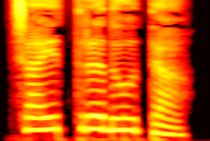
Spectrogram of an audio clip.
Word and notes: ಚೈತ್ರದೂತಿ: caitra dūti

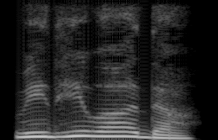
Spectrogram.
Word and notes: ವಿದ್ವತ್ತು: vidvattu

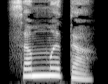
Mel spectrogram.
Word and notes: ಸಮ್ಮತ: sammata

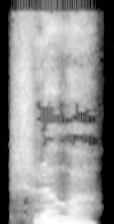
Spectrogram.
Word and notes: ಸುರ್ವು: kannada

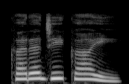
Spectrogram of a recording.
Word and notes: ಕರ್ಜಿಕಾಯಿ: karjikāyi

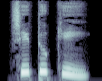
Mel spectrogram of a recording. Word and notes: ಚಿಟುಕೀ: ciṭukī

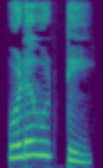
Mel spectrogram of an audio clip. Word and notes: ಒಡವುಟ್ಟು: Kannada

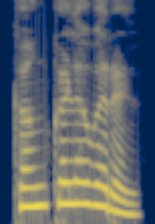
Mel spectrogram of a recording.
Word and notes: ಕಂಕಳವರಳ್: kaŋkaḷavaraḷ

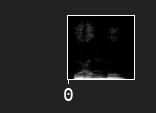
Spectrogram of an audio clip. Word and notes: ಉರುಂಬು: urumbu

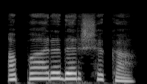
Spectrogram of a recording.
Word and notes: ಅಪಾರದರ್ಶಕ: apāradarśaka; kannada

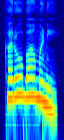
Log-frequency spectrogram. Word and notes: ಕಾರೂಬಾಮಣಿ: kannada

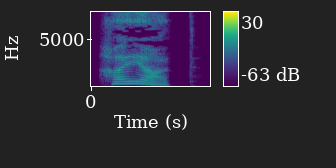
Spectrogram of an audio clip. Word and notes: ಹೊಯ್ತ: hoyta

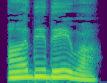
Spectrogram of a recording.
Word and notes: ಆದಿದೇವ: ādidēva

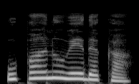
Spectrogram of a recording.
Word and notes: ಉಪಾನುವೇದಕ: upānuvēdaka

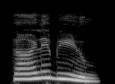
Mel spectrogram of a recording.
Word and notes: ತಾಳೆಬೀಳು: tāḷe bīḷu

